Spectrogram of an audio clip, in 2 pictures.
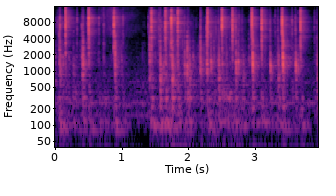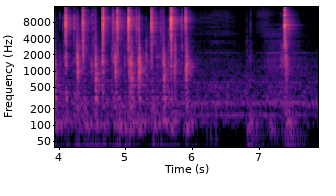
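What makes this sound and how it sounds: Fingertips type and press keys on a black backlit mechanical keyboard with plastic keycaps, making rapid, bright, sharp clicks and clacks with very short decay. The typing runs steadily for about six seconds, then pauses before one last isolated key press.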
